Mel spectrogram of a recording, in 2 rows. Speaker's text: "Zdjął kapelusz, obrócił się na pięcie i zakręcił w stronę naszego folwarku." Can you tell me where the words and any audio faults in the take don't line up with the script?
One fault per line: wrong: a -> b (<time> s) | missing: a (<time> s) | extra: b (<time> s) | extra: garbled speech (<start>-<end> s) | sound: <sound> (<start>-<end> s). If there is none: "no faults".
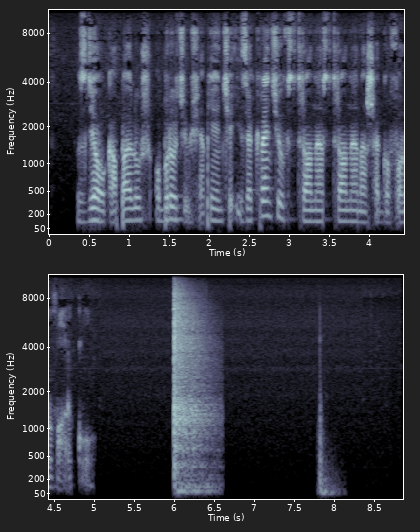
missing: na (2.0 s)
extra: stronę (3.5 s)
sound: thud (6.0-6.7 s)
sound: thud (7.8-8.2 s)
